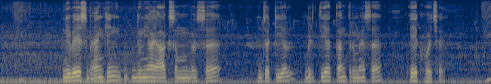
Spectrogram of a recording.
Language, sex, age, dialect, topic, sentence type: Maithili, male, 18-24, Eastern / Thethi, banking, statement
